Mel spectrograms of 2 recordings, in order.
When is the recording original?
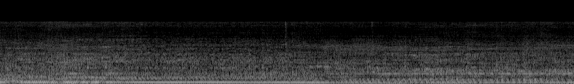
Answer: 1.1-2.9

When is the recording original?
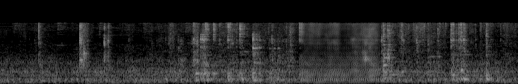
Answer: 0.0-3.0; 3.8-5.2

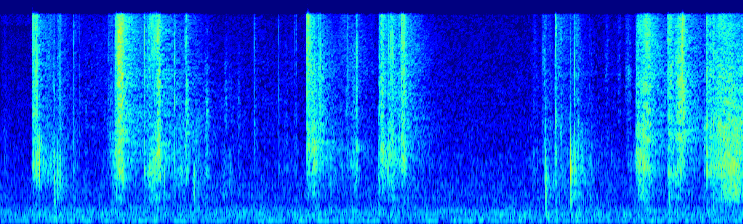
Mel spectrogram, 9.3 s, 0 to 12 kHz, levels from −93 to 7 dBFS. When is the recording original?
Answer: 0.0-9.3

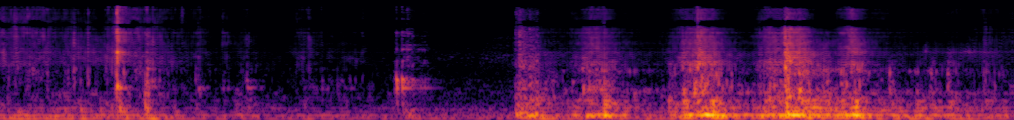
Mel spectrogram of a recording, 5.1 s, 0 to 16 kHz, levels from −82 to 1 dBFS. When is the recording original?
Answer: 2.0-2.7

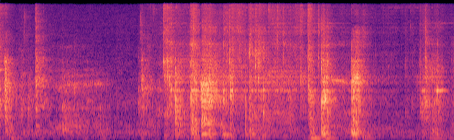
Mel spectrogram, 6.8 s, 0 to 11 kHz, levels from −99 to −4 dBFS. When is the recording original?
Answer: 0.0-2.4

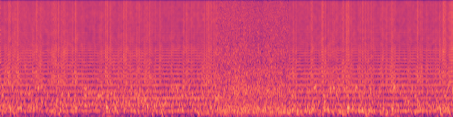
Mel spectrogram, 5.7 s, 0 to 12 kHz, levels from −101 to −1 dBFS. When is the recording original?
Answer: 2.7-3.6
